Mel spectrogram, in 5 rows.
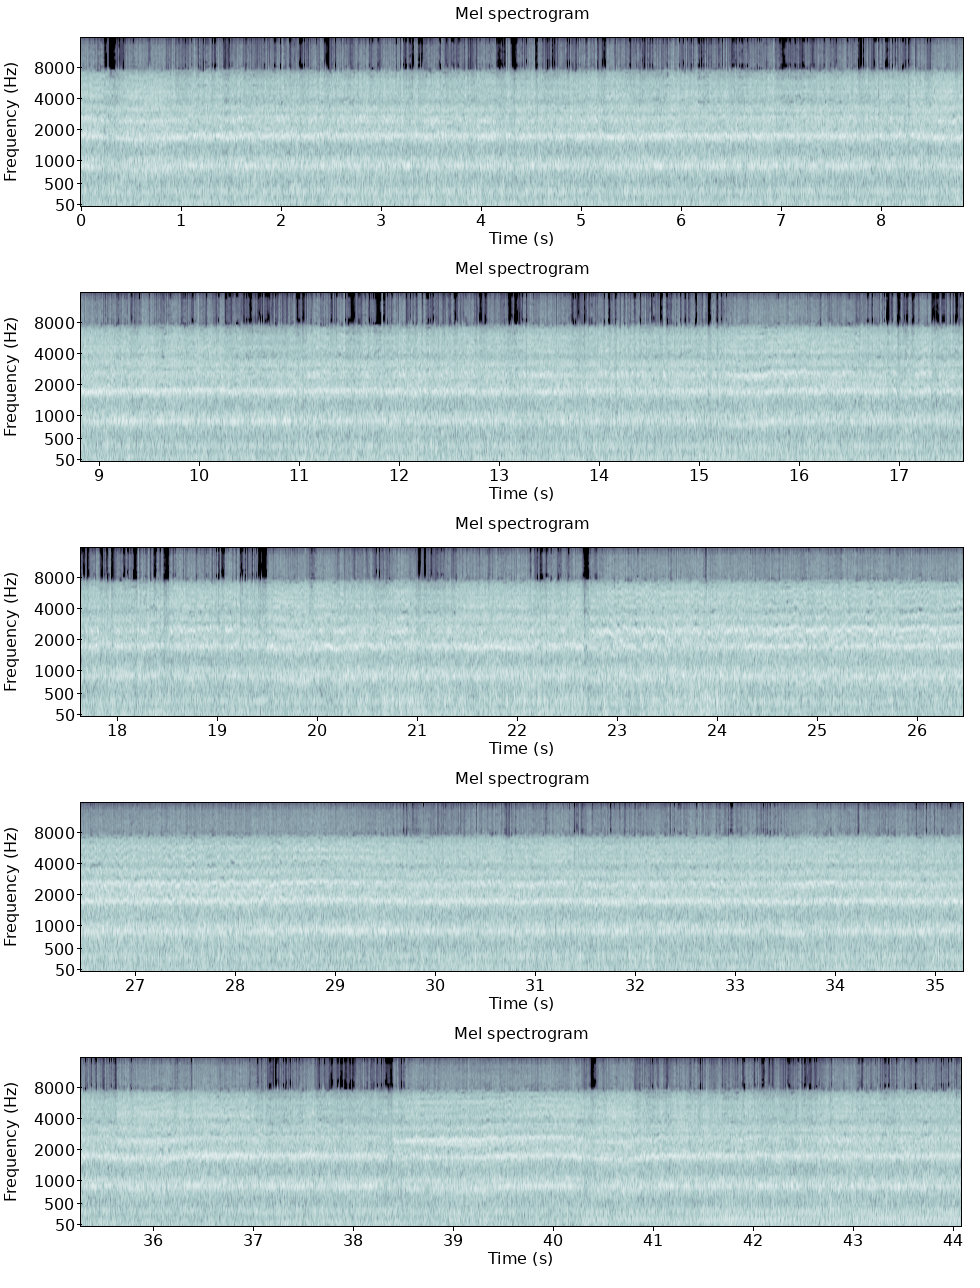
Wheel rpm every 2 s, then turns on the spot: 230, 230, 230, 230, 230, 230, 230, 230, 230, 230, 230, 220, 210, 210, 220, 230, 230, 230, 230, 220, 230, 230.
none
